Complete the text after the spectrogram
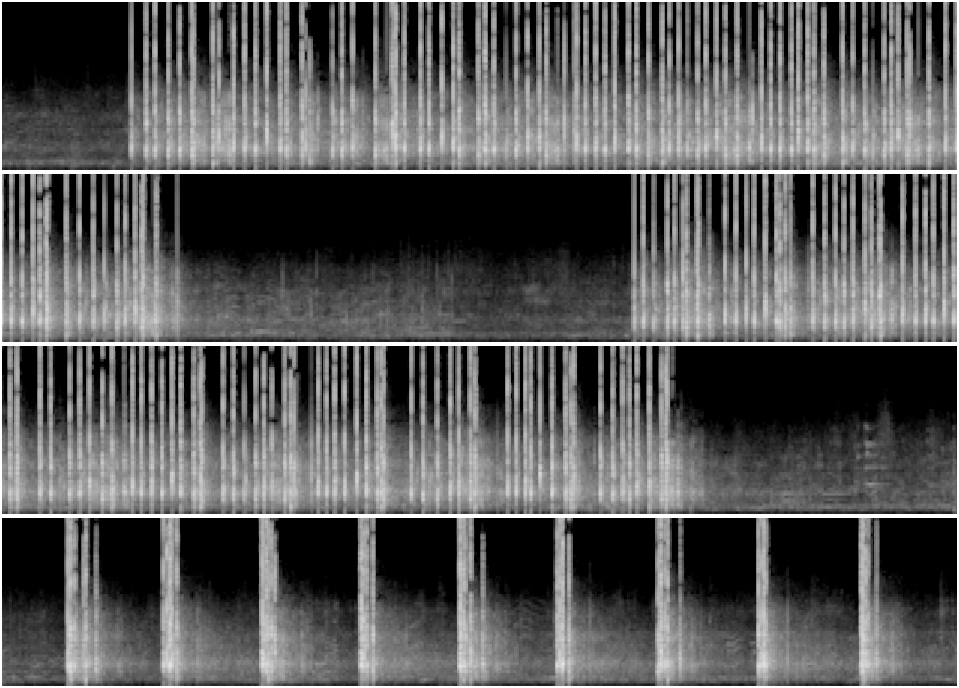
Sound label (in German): schnalzen, flachgau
